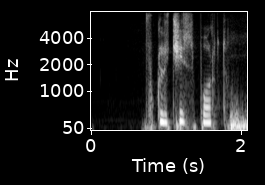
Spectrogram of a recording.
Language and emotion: Russian, neutral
